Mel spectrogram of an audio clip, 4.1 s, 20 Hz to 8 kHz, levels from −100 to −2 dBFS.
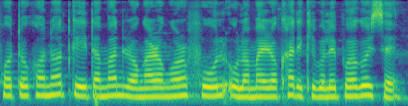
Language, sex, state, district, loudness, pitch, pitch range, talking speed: Assamese, female, Assam, Sonitpur, -12 LUFS, 220 Hz, 205-230 Hz, 160 wpm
